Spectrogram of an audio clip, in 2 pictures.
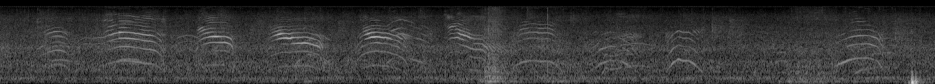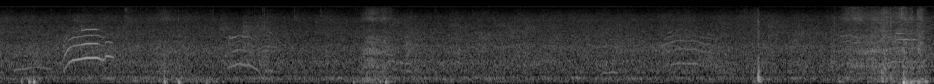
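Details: Three kittens, three days old, crying for their mother cat: rapid series of high, arched mewing cries at first, then softer, sparser calls, with occasional knocks and rustling.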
